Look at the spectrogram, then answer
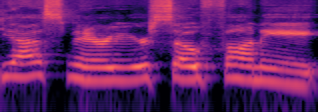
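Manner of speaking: acted-out sarcastic, insincere tone. Imitating people in the comments: imitating sarcastic praise. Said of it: "saying it sarcastically".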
